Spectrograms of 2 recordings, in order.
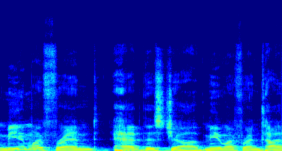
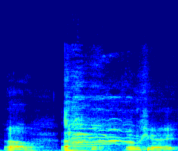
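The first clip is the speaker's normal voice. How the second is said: bemused lady; 7 semitones higher, slower than usual. Retold or imitated. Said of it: "the lady just looks at me and goes".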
